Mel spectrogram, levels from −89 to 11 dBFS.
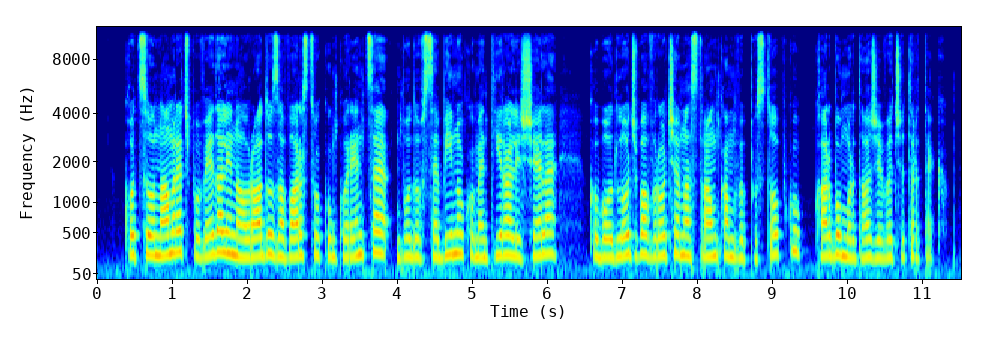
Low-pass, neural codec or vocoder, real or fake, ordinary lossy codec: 10.8 kHz; none; real; none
